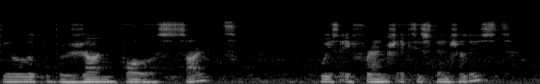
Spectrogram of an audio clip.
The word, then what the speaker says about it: Sartre: of existentialism Okay so sart pronounce as sart you don't say sartre so was an atheist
